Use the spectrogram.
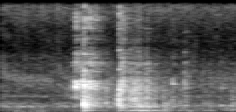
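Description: A metal lid is set onto a cooking pot of farm chicken curry, making two quick, close clinks a moment apart in a quiet kitchen.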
